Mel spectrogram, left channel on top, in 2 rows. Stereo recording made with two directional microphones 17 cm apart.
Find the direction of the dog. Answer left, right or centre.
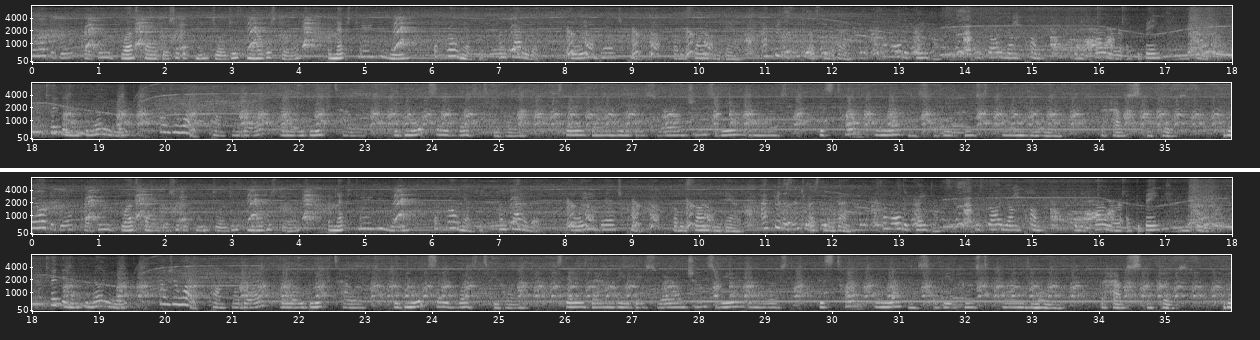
left.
